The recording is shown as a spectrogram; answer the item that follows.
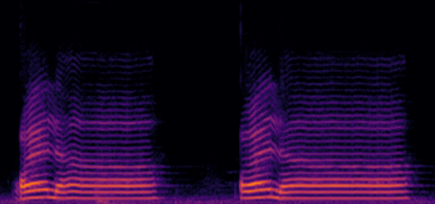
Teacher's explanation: لام کے اوپر کھڑی زبر ہے، 2 حرکت کے برابر کھینچیں گے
